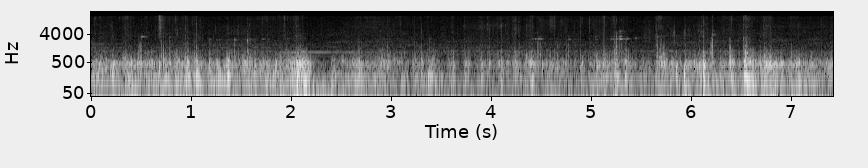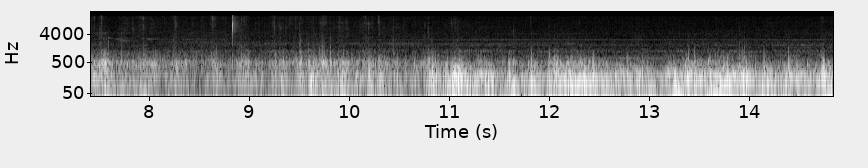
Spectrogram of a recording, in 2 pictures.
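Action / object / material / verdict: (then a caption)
scrape / soft rubber spiky puffer ball / rubber / none. A small, soft, lime-green spiky rubber puffer ball, hollow and squishy, is held in the fingertips, squeezed, and its spikes are rubbed close to the microphone. The result is a steady run of soft, low, muffled rubbery rubbing and squishing with rapid, irregular scratchy ticks and no high sparkle.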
